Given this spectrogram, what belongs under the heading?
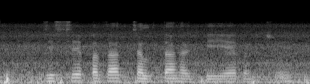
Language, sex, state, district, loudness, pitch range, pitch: Hindi, male, Haryana, Charkhi Dadri, -19 LUFS, 130-145 Hz, 130 Hz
